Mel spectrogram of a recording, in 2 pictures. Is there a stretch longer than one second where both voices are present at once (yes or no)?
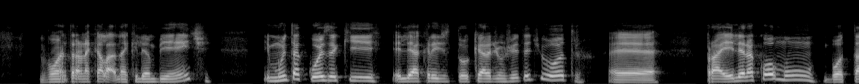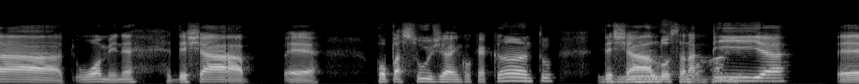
yes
